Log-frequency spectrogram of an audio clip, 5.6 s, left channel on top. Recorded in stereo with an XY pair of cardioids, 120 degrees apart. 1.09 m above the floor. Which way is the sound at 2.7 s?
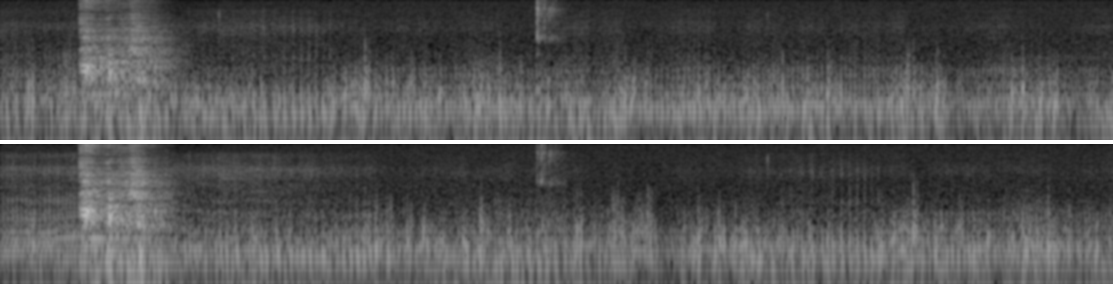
70° left.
